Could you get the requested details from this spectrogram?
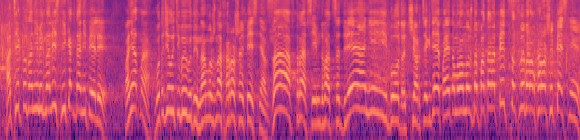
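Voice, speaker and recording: A man's fairly quick speech over light background noise. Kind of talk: comedic sketch dialogue. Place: stage. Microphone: handheld.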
